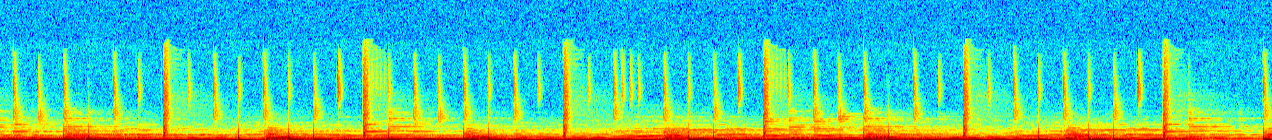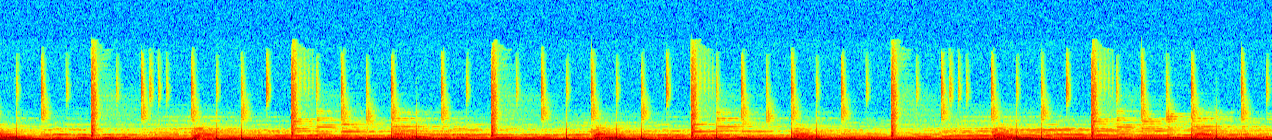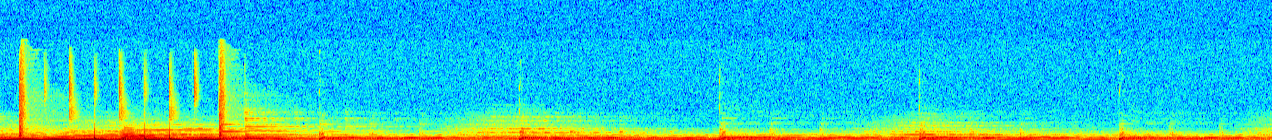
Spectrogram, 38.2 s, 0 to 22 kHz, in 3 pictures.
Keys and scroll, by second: 4.0 space, 5.8 space, 9.0 super+c, 9.2 super+v, 10.0 super+c, 10.7 super+c, 10.9 super+v, 11.3 space, 13.1 space, 13.3 super+s, 20.3 n, 20.8 super+s, 24.1 super+c, 24.3 super+v, 31.4 z, 33.2 super+c, 33.3 super+v, 34.2 super+s, 37.2 super+c, 37.5 super+v.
